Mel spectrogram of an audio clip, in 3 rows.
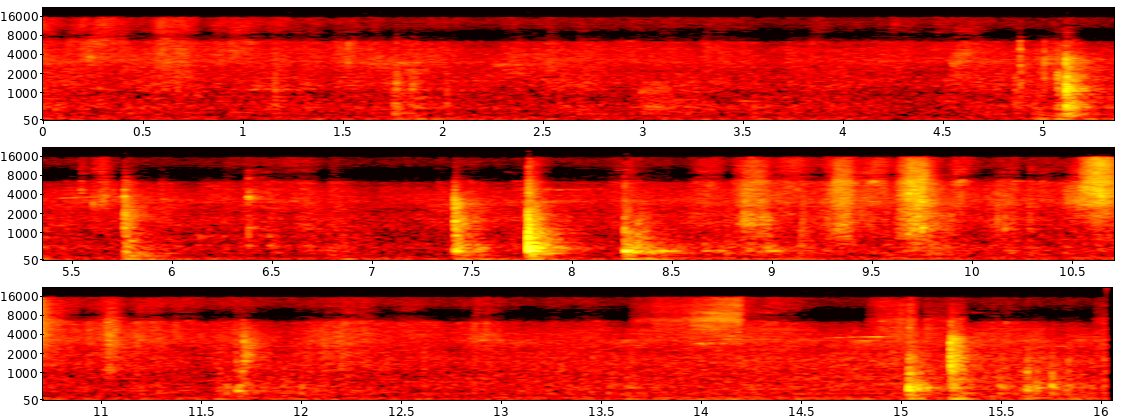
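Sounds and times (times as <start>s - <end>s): sandpaper rubbing on wood: 8.9s - 10.9s.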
